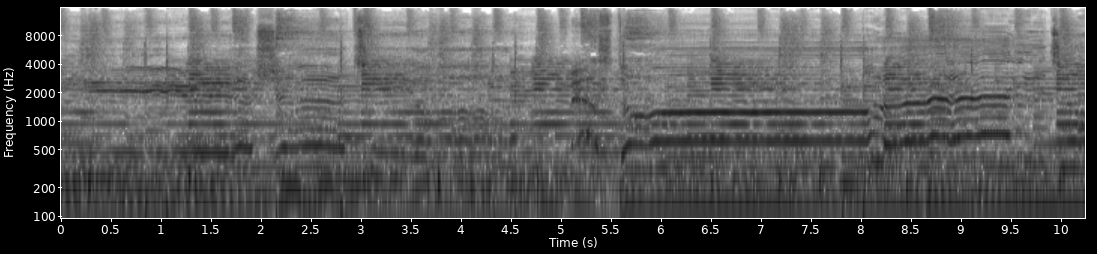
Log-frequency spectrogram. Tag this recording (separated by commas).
Music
